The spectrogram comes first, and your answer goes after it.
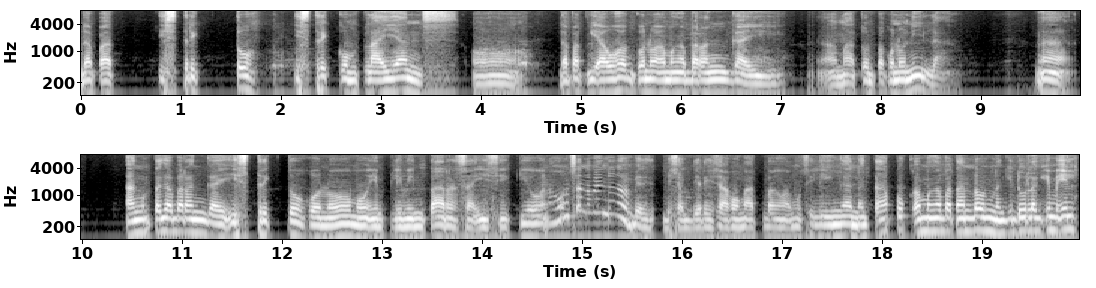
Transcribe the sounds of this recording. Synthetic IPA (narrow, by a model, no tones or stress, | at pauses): d̪aːpat̪̚ | ɪst̪ɾɪk̚t̪oʔɪst̪ɾɪkːomplajansʔo | d̪aːpat̪̚ɡɪʔawhaɡ̚kʊnoɐŋmɐŋabaɾaŋɡaj | a̰maːt̪ʊnpakʊnonila̰ | ŋa | ʔːŋt̪ɐɡabaɾaŋɡajɪst̪ɾɪk̚t̪okonomoʔɪmplɪmɛnt̪aɾsaʔisɪkjonaŋʊnsanamanonobbɪsaɡ̚d̪ɪɾɪsakoŋaʔat̪̚baŋamʊsɪliːŋanːɐɡ̚t̪aːpokɐŋmɐŋabat̪anonnaŋɡɪd̪ulaɡɪmɛl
